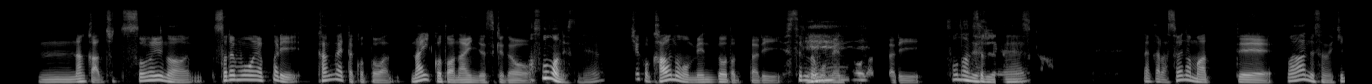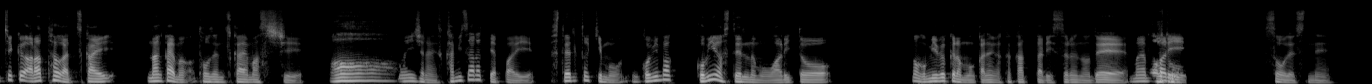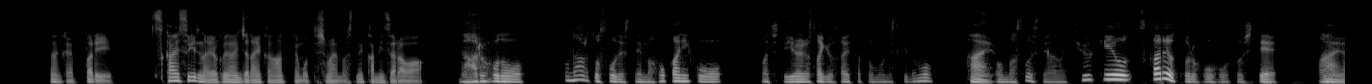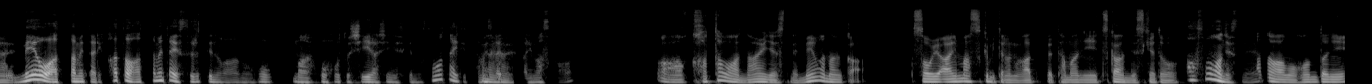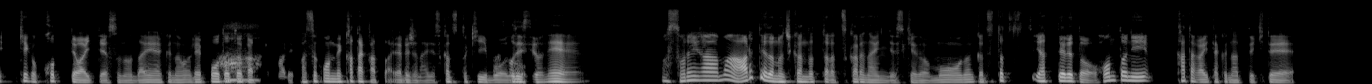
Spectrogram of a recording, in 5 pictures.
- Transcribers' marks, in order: unintelligible speech
- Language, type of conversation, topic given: Japanese, advice, 家でゆっくり休んで疲れを早く癒すにはどうすればいいですか？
